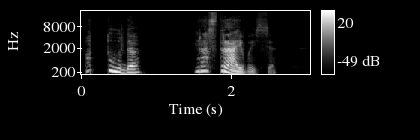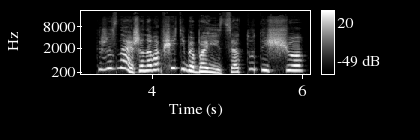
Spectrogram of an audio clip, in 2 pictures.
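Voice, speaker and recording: A woman voicing a gentle young male wizard who soothes a friend sympathetically. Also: high-pitched, huge pitch swings, measured pace, dry recording, clean studio sound, voice pushed up, full character voice. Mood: soothing.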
